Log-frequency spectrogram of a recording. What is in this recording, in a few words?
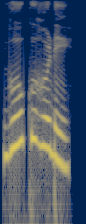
"ಘೋಕುಹೊಡೆ", Kannada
